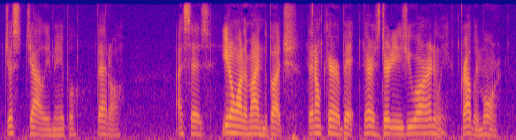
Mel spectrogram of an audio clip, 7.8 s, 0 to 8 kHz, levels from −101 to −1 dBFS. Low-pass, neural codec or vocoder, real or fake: 7.2 kHz; none; real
